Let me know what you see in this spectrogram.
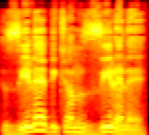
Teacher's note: notice how the stress never moves when the article suffix is added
